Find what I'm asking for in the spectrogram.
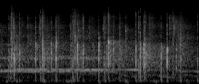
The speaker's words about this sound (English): she is punk rock royalty, and we're so happy to have her. Her band's going to play after this as well. Give it up for Violet Henson, everyone.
